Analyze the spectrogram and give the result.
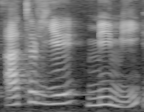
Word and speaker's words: Atelier Mimi: Um, there's a gallery on Magazine Street, and you might have to pronounce it for me because I will mispronounce it, being that it is in French. so it's Atelier Mimi.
